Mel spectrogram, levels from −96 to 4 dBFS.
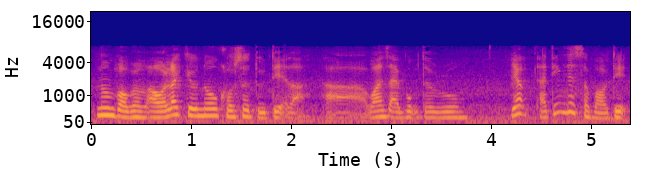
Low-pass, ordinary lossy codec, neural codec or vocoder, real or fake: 7.2 kHz; AAC, 32 kbps; none; real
